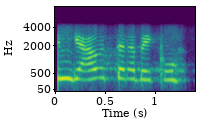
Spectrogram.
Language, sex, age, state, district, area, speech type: Kannada, female, 18-30, Karnataka, Kodagu, rural, conversation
